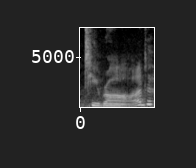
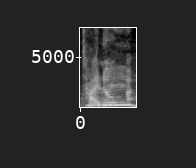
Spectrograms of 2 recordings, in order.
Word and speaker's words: Tirade: be part of the T-Rod. Yes, not tirade. Not tirade, right? Yeah, because that's the way we like to say it. T-Rod. But I guess it's just the way that the word is spelt.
